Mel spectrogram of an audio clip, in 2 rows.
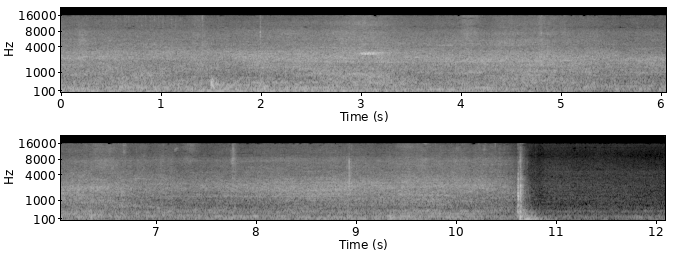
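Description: Hyundai Stargazer's 1.5-litre four-cylinder engine idling after a remote start, a steady low hum. Near the end a car door shuts with a single thud, and the sound drops to a much quieter cabin hush.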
